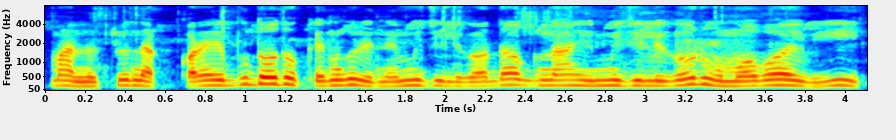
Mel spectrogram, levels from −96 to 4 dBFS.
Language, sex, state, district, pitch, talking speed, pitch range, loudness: Chakma, female, Tripura, Unakoti, 185 Hz, 175 wpm, 175-195 Hz, -16 LUFS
